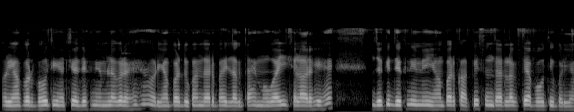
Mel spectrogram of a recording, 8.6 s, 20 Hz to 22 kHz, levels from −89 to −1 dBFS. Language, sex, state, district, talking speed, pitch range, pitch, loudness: Maithili, male, Bihar, Muzaffarpur, 245 wpm, 135-145 Hz, 140 Hz, -36 LUFS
